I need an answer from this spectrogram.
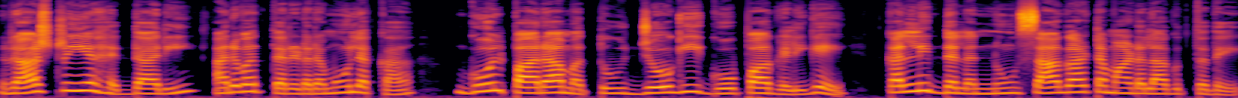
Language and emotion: Kannada, neutral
